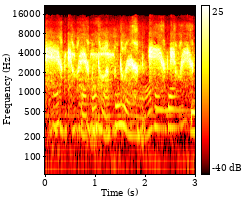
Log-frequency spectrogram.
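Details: Snipe lure recording used for night net-trapping of migrating birds, August 2023: high, squeaky chirps repeated in quick bursts of about half a second, with a low voice murmuring underneath.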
